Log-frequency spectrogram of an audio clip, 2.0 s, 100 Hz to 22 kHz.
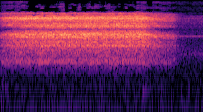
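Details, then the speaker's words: Old auction Haas CNC machine, US 230 V 3-phase converted to 415 V, tool changer arm cycled empty: loud steady air hiss about 1.5 s then cutoff, slow change; suspected faulty quick exhaust valve or clogged bronze exhaust silencer. "which normally means that the um hump free quick exhaust valve is knacked need closing or the ACT um exhaust silencer Muffler fil with bronze on the trp is knacking as well"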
